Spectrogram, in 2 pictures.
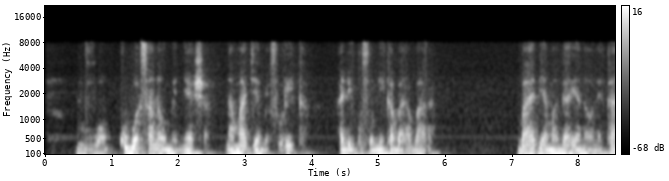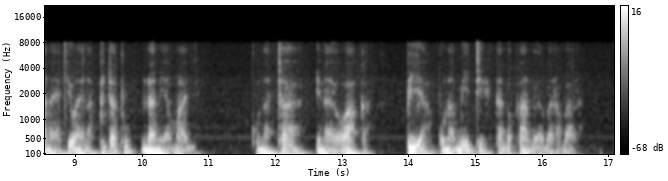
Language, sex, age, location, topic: Swahili, male, 18-24, Kisumu, health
